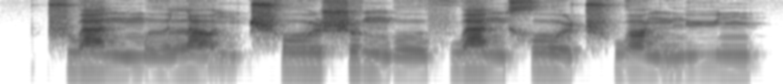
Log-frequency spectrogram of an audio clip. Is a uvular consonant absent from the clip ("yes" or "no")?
yes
